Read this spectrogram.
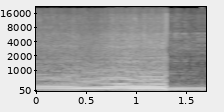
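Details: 2G Eclipse on its third engine, before its first drive with an open header, no hood and alternator belt missing. Loud, raspy, blatty note holding a steady high idle with a boomy drone, then dropping lower.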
